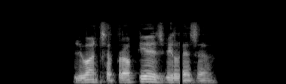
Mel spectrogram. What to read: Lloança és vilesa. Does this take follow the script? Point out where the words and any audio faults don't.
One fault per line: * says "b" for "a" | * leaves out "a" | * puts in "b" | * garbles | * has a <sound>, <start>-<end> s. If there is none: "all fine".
* puts in "pròpia"
* has a dropout, 1.8-1.8 s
